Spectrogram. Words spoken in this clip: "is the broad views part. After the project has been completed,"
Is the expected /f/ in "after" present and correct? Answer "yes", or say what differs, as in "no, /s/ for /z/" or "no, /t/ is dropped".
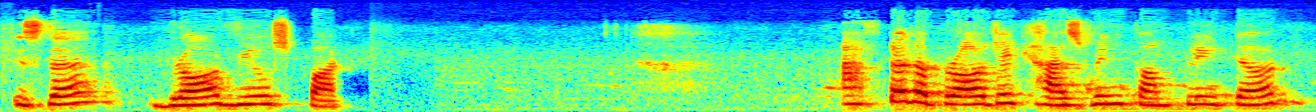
yes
